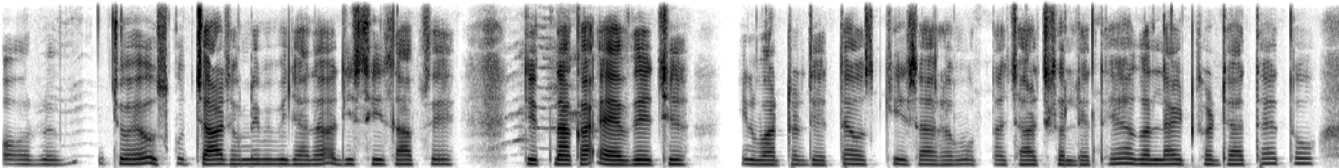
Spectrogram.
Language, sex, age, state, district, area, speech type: Hindi, female, 18-30, Uttar Pradesh, Sonbhadra, rural, spontaneous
